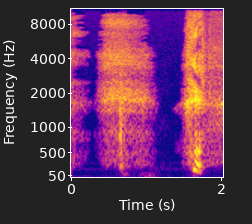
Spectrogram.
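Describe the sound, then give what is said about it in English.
Heavy breathing from someone out of breath after running between rooms: two long, rough, wheezy breaths, the second louder and harsher, with a short pause between them. “See, now I'm all out of breath because I had to run all the way back to the other room and back again. So difficult. This is an exciting, entertaining sound of me breathing.”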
